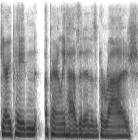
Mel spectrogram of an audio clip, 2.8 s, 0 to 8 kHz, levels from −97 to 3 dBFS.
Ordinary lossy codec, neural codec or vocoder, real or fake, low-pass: Opus, 32 kbps; none; real; 7.2 kHz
